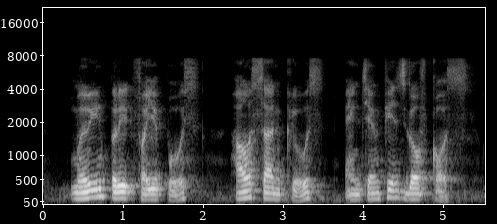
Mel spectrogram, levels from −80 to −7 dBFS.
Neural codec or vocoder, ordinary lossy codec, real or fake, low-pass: codec, 16 kHz, 2 kbps, FunCodec, trained on Chinese and English, 25 frames a second; none; fake; none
